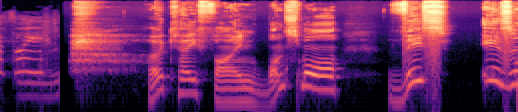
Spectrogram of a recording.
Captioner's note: sigh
